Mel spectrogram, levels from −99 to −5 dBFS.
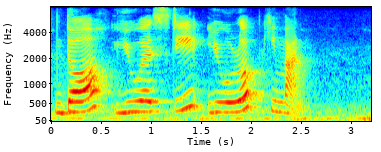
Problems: none marked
